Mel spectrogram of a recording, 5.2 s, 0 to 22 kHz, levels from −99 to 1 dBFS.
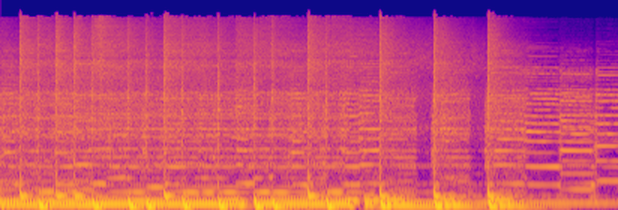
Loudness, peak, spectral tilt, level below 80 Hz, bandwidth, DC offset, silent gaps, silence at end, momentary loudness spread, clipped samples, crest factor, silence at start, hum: -17 LUFS; -2 dBFS; -4 dB/octave; -18 dBFS; 17.5 kHz; under 0.1%; none; 0 s; 5 LU; under 0.1%; 12 dB; 0 s; none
